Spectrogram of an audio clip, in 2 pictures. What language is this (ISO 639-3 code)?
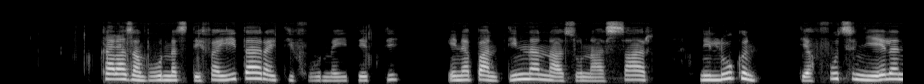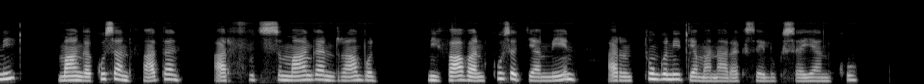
mlg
